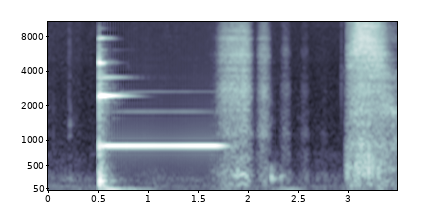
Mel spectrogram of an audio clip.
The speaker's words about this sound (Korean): 자, 딩동댕. 아, 이번에 한 분이, 아, 이렇게 또 뽑히셨습니다. 정말 축하드리고요.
